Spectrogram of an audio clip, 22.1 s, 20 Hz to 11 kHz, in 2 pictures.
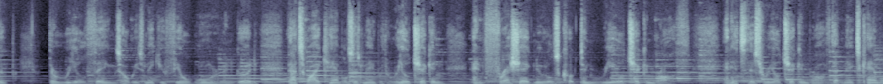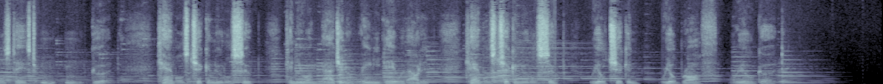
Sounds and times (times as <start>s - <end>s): Speech: 0.0s - 20.9s
Music: 0.0s - 21.7s.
